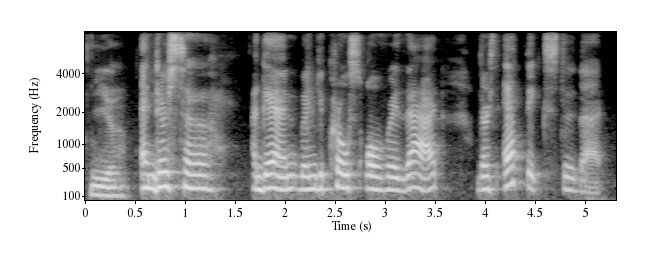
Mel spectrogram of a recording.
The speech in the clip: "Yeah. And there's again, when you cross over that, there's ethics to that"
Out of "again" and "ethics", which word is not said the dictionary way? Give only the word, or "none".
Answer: none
